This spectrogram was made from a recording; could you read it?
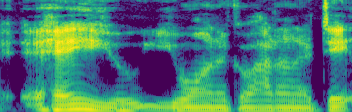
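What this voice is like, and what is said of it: Creepy put-on voice. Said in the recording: “in that creepy voice”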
